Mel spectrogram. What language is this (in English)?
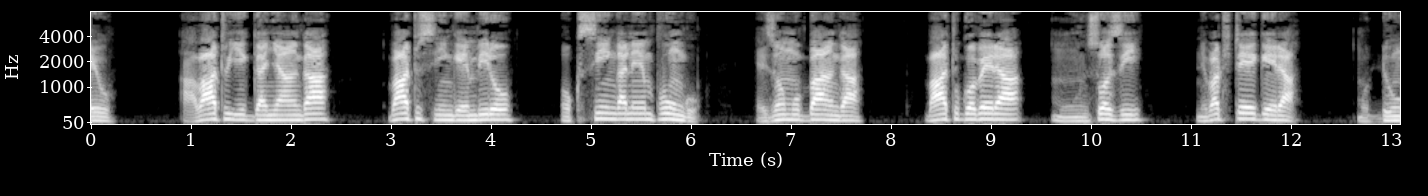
Ganda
